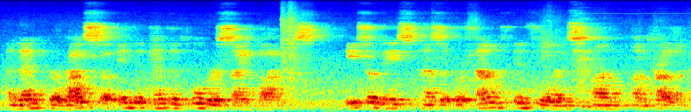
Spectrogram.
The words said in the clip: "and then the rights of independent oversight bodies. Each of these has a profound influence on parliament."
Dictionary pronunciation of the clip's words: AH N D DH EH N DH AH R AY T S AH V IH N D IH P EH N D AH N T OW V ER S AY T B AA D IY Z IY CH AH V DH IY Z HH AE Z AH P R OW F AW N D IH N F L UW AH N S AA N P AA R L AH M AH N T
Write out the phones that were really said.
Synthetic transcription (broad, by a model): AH N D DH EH N DH AH R AY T S AH V IH N D IH P EH N D AH N T OW V ER S AY T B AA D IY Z IY CH AH V DH IY Z HH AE Z AH P R OW F AW N D IH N F L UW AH N S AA N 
